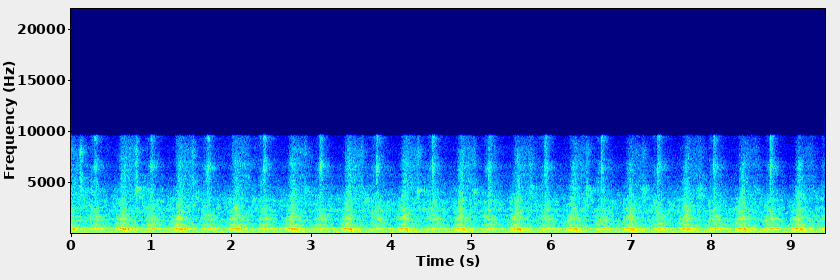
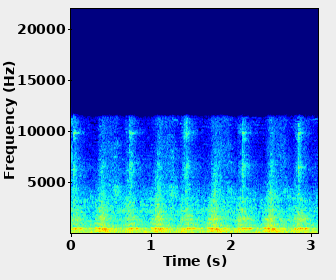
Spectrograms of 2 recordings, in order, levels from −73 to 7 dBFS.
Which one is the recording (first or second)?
second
